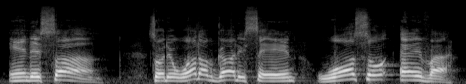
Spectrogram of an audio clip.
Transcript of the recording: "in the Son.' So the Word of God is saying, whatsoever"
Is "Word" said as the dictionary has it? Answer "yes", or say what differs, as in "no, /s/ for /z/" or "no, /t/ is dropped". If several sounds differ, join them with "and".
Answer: yes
